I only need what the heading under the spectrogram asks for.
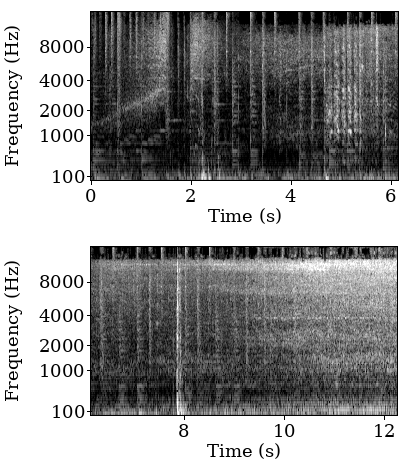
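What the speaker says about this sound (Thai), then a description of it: "อ่ามาฟังเสียงเครื่องนะครับ" A Nissan Navara pickup's engine turns over with sharp clicks and knocks, then settles into a smooth, steady idle heard close by, with a loud thump near the middle; no one speaks.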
